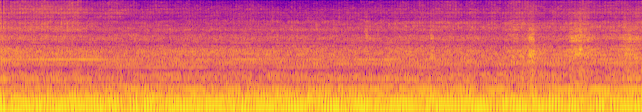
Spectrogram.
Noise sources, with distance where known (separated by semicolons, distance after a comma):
engine of unclear size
